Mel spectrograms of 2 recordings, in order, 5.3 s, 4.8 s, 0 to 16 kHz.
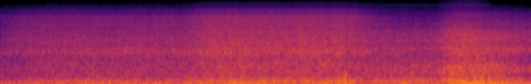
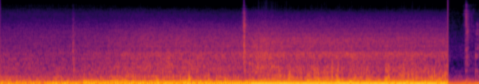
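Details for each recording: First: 2013–2019 VW Beetle HVAC blower motor after removing a ticket lodged inside the fan, car on, fan running: smooth airy rush with gentle airflow swell, no rattle, ticking or scraping. Normal blower fan. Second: 2013 VW Beetle HVAC blower motor behind glove box, even with A/C off; loud heavy rumble and fluttering from the dash fan; foreign object lodged in the blower wheel.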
